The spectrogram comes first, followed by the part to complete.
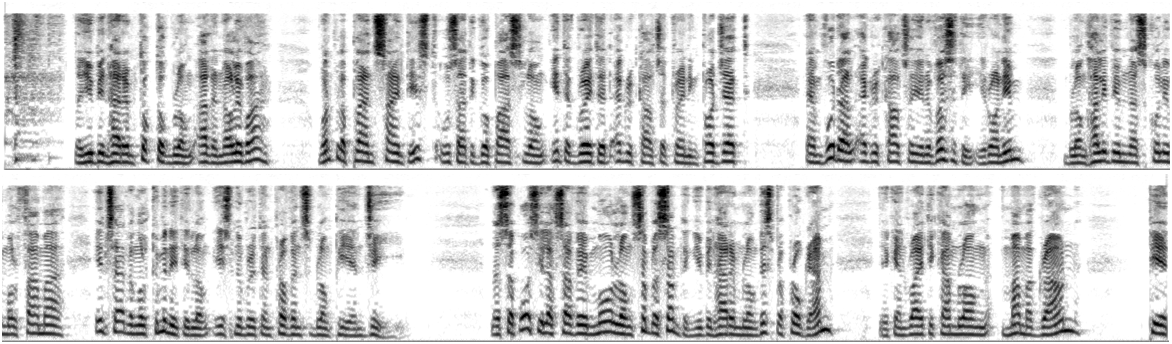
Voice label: Tok Pisin; Mama Graun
